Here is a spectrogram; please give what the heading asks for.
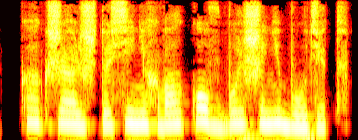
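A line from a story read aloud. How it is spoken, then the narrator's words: Whispered. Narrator (Russian): прошептала Элайза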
